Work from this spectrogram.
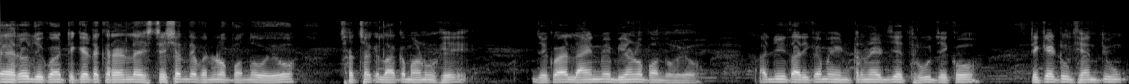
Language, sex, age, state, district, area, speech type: Sindhi, male, 60+, Delhi, South Delhi, urban, spontaneous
